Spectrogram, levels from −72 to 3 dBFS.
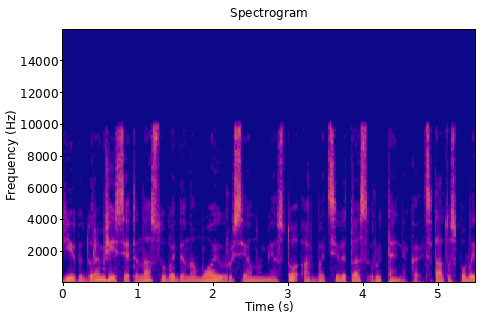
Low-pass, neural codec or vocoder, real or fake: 9.9 kHz; none; real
